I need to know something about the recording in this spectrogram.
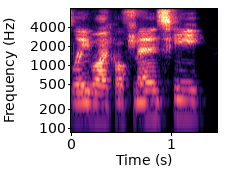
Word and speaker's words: Levi Kofmansky: So yes, my name is Levi, or otherwise pronounced as Levi Kofmansky.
